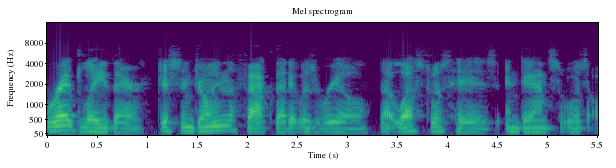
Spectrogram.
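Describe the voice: The clip features plain reading aloud, and its pitch varies in an ordinary way.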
